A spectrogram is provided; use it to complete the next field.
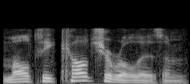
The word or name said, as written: multiculturalism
